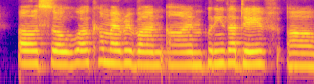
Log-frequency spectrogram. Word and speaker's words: Dave: welcome everyone I'm pun Dave uh my last name is pronounced like the way the way is say the way um but Dave is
